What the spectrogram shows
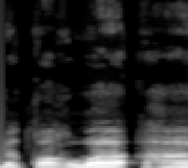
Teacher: مد فرعی، 4 یا 5 الف کی مقدار اس میں آواز کھینچیں گے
